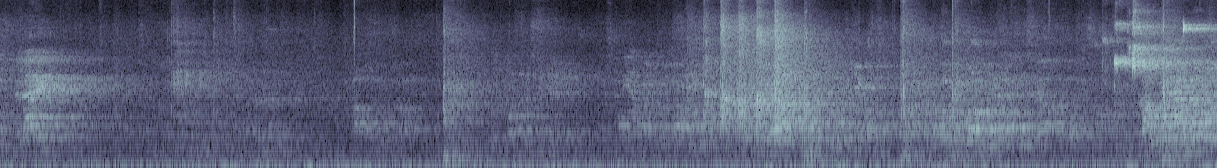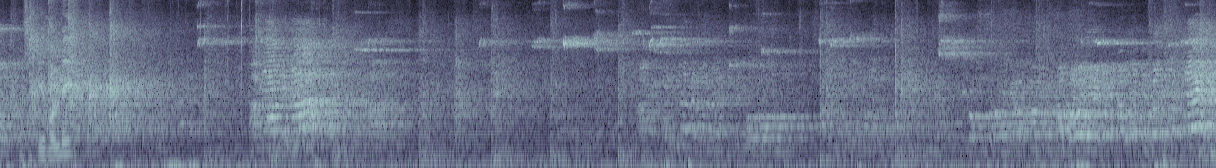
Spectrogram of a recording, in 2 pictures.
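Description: Live basketball game sounds in a sports hall: a basketball bouncing on the hardwood floor, short high squeaks of sneakers, and players' voices calling out, with the sound echoing in the hall. It grows busier from about eight seconds in.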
